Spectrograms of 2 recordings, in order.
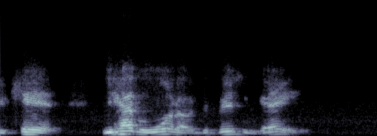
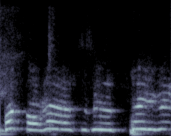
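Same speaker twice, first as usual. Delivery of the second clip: high squeaky mock whine, much higher; whiny falsetto impression of a complaining fan; mocking Reggie. Teasing a Colts fan with a whiny squeal. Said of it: "He's gonna say".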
